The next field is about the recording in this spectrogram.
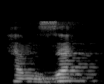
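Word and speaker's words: همزة: very nice এই ওয়াও টাও same সেই ইংরেজি উচ্চারণের মতই ওয়াও ওয়াও ওয়াও হামজা হামজা হামজা হামজা ইয়া ইয়া ইয়া ওয়াও হামজা ইয়া দেখেন হামজা আমরা যে যা পড়েছিলাম এই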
